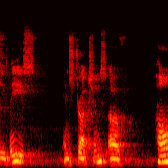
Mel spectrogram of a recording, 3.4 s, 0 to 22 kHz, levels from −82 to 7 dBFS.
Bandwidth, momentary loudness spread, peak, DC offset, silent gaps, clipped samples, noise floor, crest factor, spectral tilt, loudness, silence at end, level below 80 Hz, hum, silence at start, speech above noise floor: 11 kHz; 17 LU; -12 dBFS; under 0.1%; none; under 0.1%; -57 dBFS; 16 dB; -7 dB/octave; -29 LUFS; 0 s; -68 dBFS; none; 0 s; 29 dB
